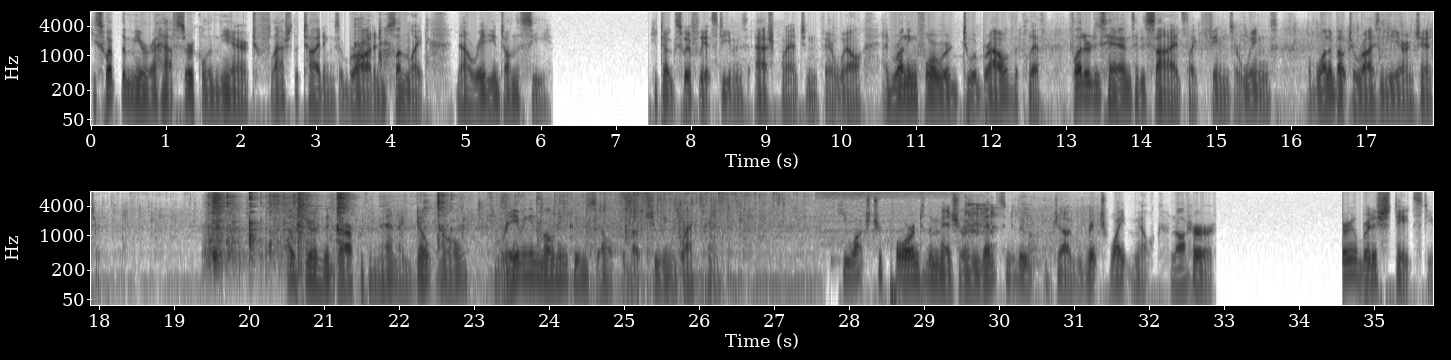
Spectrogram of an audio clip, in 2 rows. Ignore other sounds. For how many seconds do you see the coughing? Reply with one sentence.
The coughing can be heard for 2 seconds in total.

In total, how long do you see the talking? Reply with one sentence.
You can hear the talking for 29 seconds altogether.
